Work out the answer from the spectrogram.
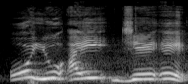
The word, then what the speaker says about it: Ouija: Okay, but currently the group of ghosts was on strike because people were using OUIJA, O is silent, pronounced Ouija boards to summon ghosts and ask questions.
